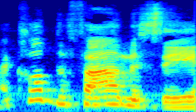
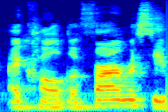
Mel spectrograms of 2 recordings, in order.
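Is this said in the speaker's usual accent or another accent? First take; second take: other accent; usual accent. First: It is said in a picked-up foreign accent. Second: It is said in the speaker's usual accent. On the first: The accent was absorbed from people the speaker works with. "but it comes out, ... That's not how I say that word" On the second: This is how the speaker normally talks. "I've been talking about"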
